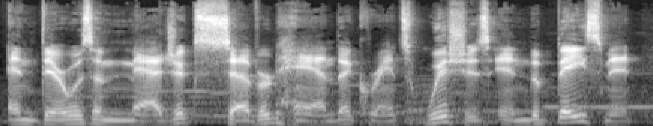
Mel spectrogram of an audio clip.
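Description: Bright, forceful smug business bro. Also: male voice, lowish voice, unhurried, soft background music. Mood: smug boasting. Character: smug, shady bro businessman, casually heartless. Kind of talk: comedy radio play acting.

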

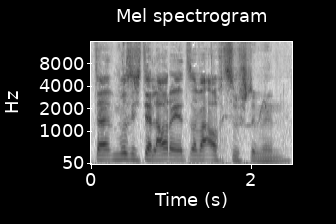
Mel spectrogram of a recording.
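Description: Male role-play podcaster, highish voice, casual slangy delivery, exasperated edge. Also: fairly quick, clear, resonant tone. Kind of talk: casual improvised in-character dialogue.

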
